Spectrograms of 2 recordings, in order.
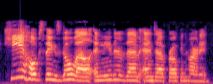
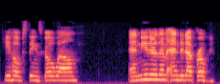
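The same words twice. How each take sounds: First: Big emphatic "He", then settle into the rest; stress on HE. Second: Said in the usual way. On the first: Real, not acted. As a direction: lean hard on "He" to restart the line. Restarts the line after flubbing it.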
